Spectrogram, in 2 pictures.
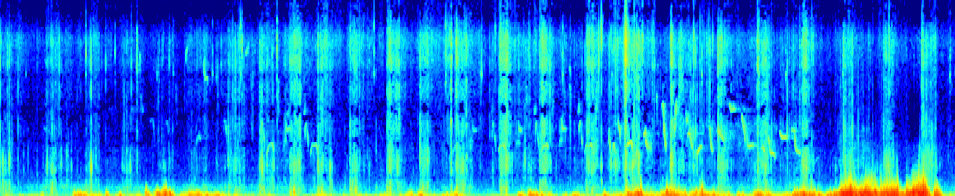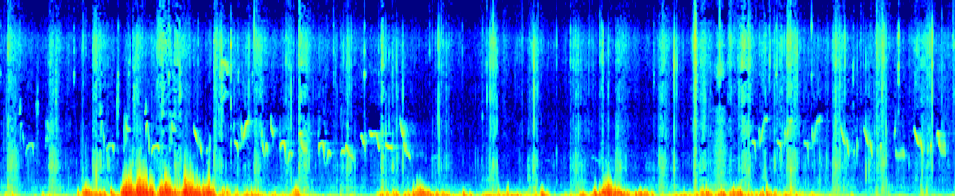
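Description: Footsteps on dry, cracked clay ground, with gusts of wind buffeting the microphone in low rumbles that are loudest about halfway through, and faint bird chirps.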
